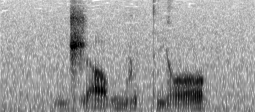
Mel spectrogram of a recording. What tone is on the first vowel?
rising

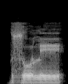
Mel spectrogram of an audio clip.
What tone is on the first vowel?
low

